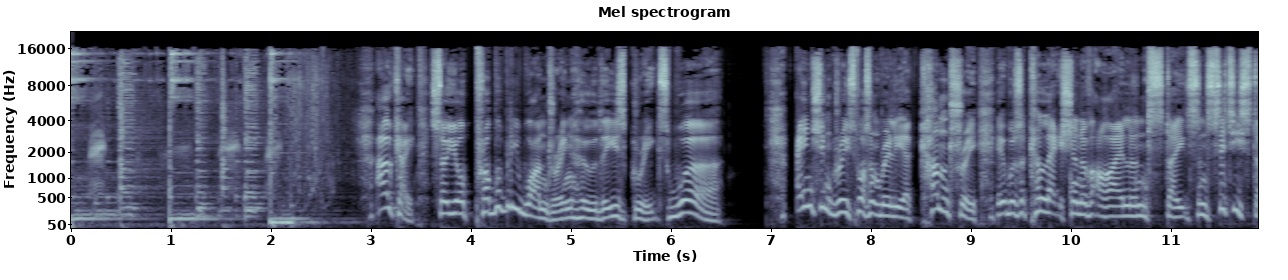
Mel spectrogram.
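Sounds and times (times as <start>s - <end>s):
frogs croaking on a pond: 0.0s - 2.6s
speech: 3.1s - 11.8s.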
